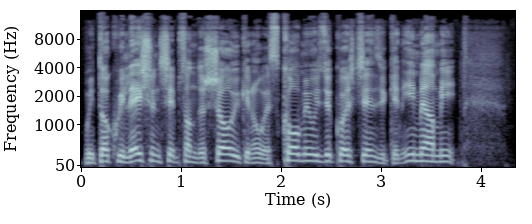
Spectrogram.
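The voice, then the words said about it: French accent. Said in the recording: “This accent is straight from Paris.”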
